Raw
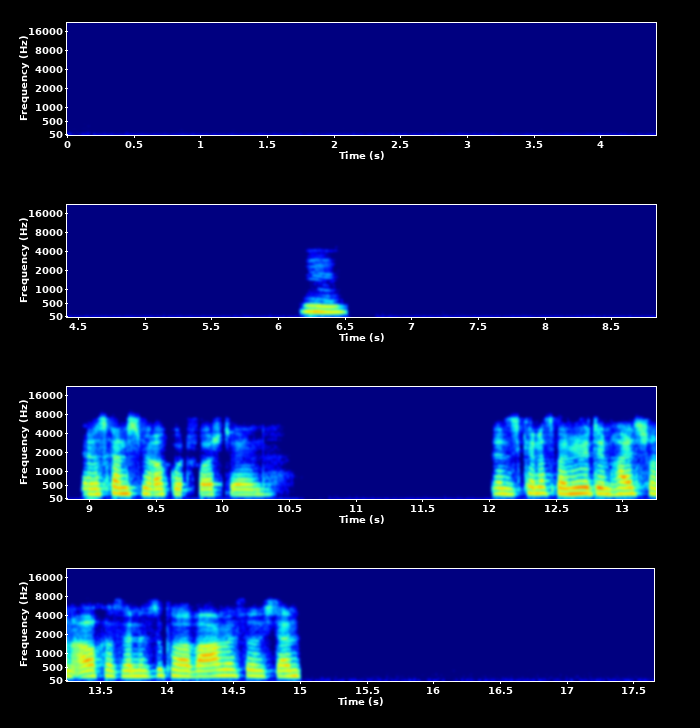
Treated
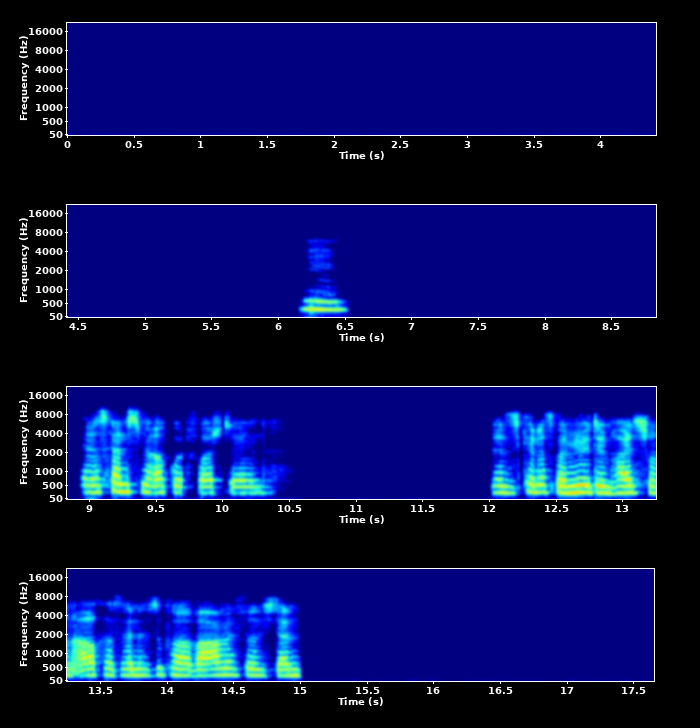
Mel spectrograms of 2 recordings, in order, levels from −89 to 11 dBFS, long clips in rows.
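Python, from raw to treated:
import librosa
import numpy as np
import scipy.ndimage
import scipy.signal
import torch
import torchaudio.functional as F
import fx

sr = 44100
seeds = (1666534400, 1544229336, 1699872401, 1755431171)

y = fx.pitch_glide(x, sr, semitones=9.5, runs='ending unshifted')
y = fx.peak_eq(y, sr, hz=5800.0, db=9.0, octaves=0.93)
y = y * 10.0 ** (-6.5 / 20.0)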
